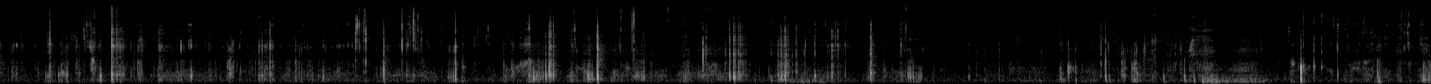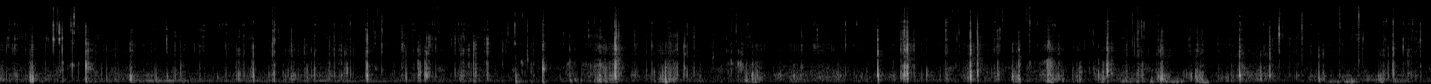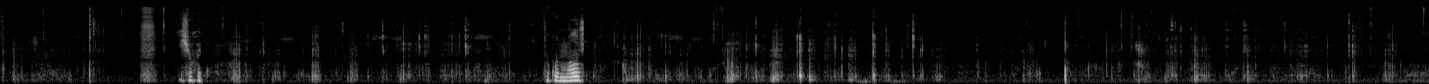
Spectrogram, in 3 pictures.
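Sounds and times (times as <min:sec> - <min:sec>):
person crunching dry clay: 0:30.4 - 0:42.9.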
